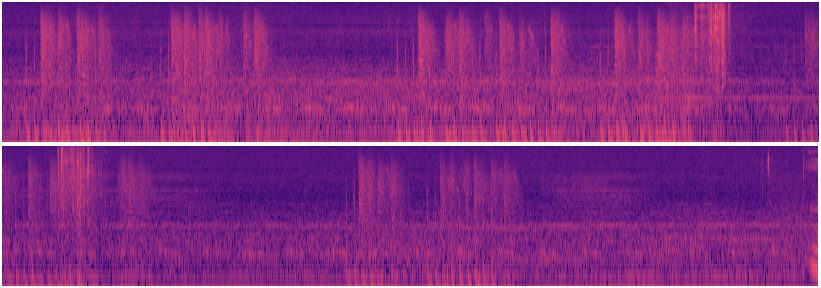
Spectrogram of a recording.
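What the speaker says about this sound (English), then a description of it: "Somebody's shooting. Killing everybody." Gunfire in the video game Star Citizen comes in repeated rapid bursts, some with sharp reports, separated by quieter stretches and a faint steady mechanical hum.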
